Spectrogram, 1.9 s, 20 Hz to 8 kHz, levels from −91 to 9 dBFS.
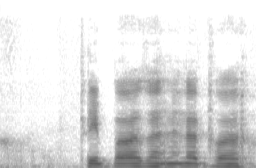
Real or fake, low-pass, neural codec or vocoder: fake; 7.2 kHz; codec, 16 kHz, 1 kbps, FunCodec, trained on Chinese and English, 50 frames a second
